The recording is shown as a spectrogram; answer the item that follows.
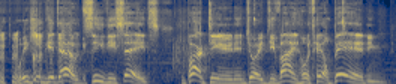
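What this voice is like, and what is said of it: Cheesy B-movie Dracula vampire voice. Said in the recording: “as a cheesy B-movie vampire Dracula ... Oh, so Belosi ... This is the vampire form of Shatner.”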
